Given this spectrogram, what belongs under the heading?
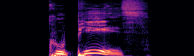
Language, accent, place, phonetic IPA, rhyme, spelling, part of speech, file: German, Germany, Berlin, [kuˈpeːs], -eːs, Kupees, noun, De-Kupees.ogg
- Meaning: plural of Kupee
